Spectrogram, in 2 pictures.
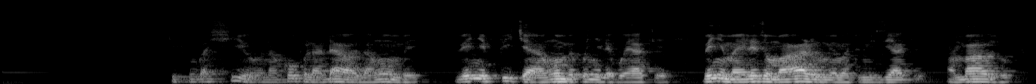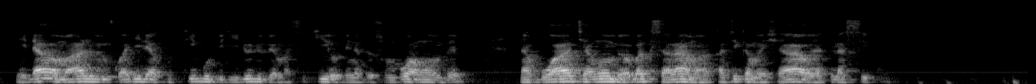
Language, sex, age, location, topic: Swahili, male, 18-24, Dar es Salaam, agriculture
